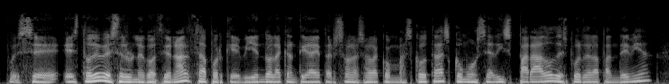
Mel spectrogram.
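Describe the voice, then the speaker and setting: A man's voice: fairly low pitch, fast, a little mellow, dry recording, studio quality. A man hosting a radio business interview, explaining points and ending them with "¿no?". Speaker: radio host.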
